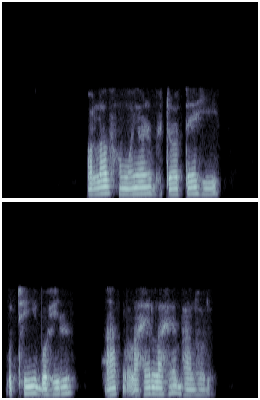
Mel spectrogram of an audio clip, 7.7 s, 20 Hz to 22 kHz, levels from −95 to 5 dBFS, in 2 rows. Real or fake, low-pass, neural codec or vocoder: real; 3.6 kHz; none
